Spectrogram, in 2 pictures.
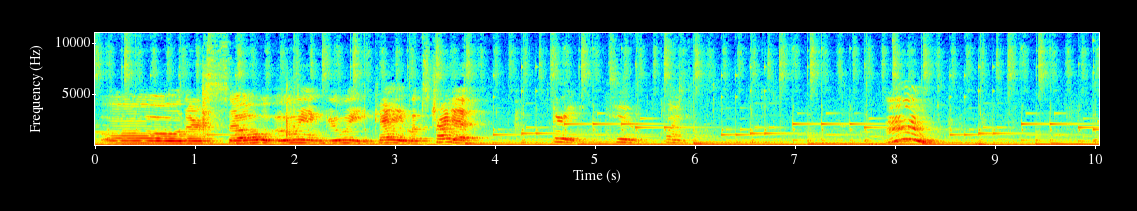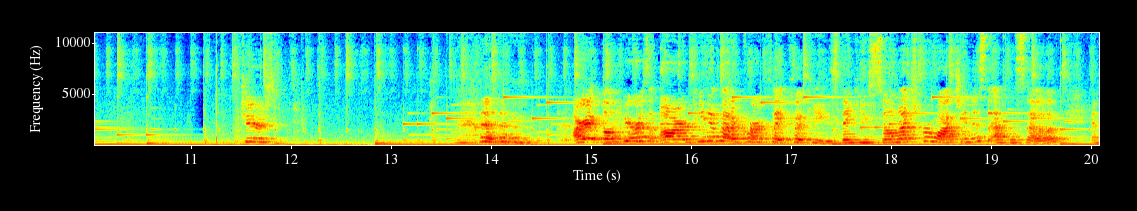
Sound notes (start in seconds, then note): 6.6 playful music; 13.6 laughs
